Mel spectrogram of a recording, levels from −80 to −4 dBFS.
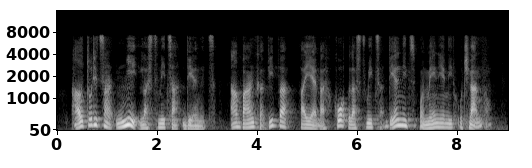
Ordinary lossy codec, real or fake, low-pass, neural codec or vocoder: none; fake; 7.2 kHz; codec, 16 kHz, 0.5 kbps, FunCodec, trained on Chinese and English, 25 frames a second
